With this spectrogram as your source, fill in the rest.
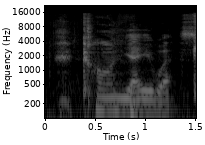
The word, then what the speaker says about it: Kanye: Kanye West. Apparently that's how you're supposed to say it.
